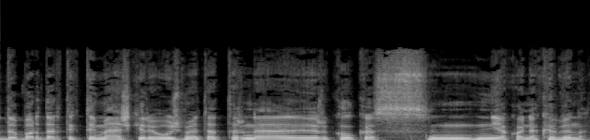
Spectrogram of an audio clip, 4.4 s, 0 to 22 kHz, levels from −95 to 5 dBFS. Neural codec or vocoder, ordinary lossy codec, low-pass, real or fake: vocoder, 48 kHz, 128 mel bands, Vocos; MP3, 96 kbps; 14.4 kHz; fake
